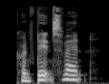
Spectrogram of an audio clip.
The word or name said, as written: kondensvand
